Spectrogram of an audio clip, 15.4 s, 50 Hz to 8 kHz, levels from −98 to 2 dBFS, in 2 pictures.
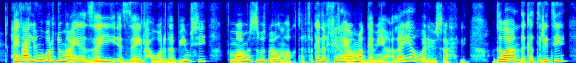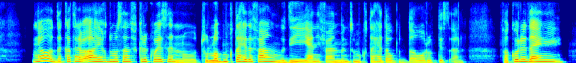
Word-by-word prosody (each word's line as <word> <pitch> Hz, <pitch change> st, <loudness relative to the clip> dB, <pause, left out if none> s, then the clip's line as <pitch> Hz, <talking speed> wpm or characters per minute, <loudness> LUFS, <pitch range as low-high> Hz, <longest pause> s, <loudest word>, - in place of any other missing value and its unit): هيتعلموا 255 Hz, +7 st, +4 dB
برضه 295 Hz, -2 st, +2 dB
معايا 235 Hz, -1 st, +2 dB
إزاي 220 Hz, 0 st, 0 dB
إزاي 205 Hz, +3 st, -2 dB
الحوار 215 Hz, -2 st, -4 dB
ده 205 Hz, -1 st, -2 dB
بيمشي، 275 Hz, +10 st, -4 dB, 0.2 s
فالمعلومة 225 Hz, +3 st, +2 dB
تثبَت 250 Hz, -3 st, -3 dB
معاهم 215 Hz, -2 st, 0 dB
أكتر 190 Hz, -1 st, -8 dB
فكده 240 Hz, +5 st, -1 dB
الخير 260 Hz, +2 st, -2 dB
هيّعُم 230 Hz, 0 st, +3 dB
على -, -, +6 dB
الجميع 185 Hz, -1 st, -4 dB
عليّا 355 Hz, +9 st, -1 dB
وعلى 270 Hz, -8 st, -4 dB
اللي 205 Hz, -, -5 dB
بيشرح 195 Hz, +2 st, -9 dB
لي 215 Hz, -, -11 dB, 0.3 s
وطبعًا 255 Hz, +1 st, +5 dB
دكاترتي، 240 Hz, +9 st, -1 dB, 0.6 s
آه 325 Hz, +5 st, +3 dB
الدكاترة 260 Hz, +4 st, -1 dB
بقى 250 Hz, +3 st, +5 dB
هياخدوا 250 Hz, -2 st, +1 dB
مثلًا 250 Hz, 0 st, 0 dB
فكرة 250 Hz, +2 st, -2 dB
كويسة 250 Hz, 0 st, 0 dB
إنه 190 Hz, -5 st, -4 dB
طلاب 210 Hz, +3 st, +1 dB
مُجتهدَة 250 Hz, +2 st, +2 dB
فعلًا 255 Hz, -2 st, +2 dB
ودي 210 Hz, +3 st, 0 dB
يعني 215 Hz, +1 st, 0 dB
فعلًا 210 Hz, -1 st, -3 dB
بنت 210 Hz, +2 st, -4 dB
مُجتهدَة 210 Hz, 0 st, -4 dB
وبتدوّر 200 Hz, 0 st, -6 dB
وبتسأل 195 Hz, +1 st, -11 dB, 0.5 s
فكل 250 Hz, +7 st, +2 dB
ده 235 Hz, -, +5 dB
يعني 235 Hz, -3 st, +2 dB
230 Hz, 175 wpm, -26 LUFS, 210-255 Hz, 0.6 s, على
